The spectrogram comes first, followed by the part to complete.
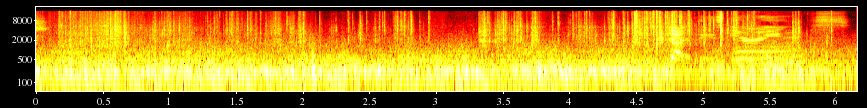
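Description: Steady road noise inside a moving car's cabin, with crinkly rustling as a plastic bag is handled.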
